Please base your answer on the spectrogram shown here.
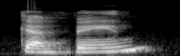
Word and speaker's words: campaign: When G comes before N, many times we don't pronounce that G.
